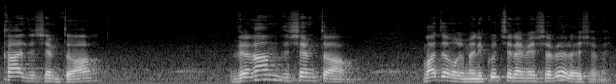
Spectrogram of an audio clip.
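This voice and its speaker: A man teaching a Hebrew grammar lesson, explaining slowly and repeating points while asking his students questions. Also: fairly high pitch, lively intonation, slight background noise. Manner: slow, repetitive explaining with questions to the class. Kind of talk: classroom lesson.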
